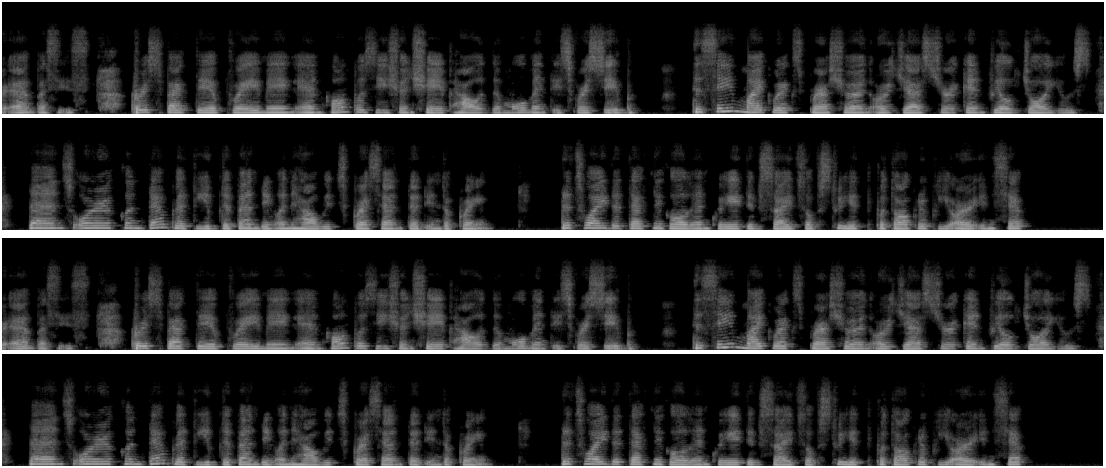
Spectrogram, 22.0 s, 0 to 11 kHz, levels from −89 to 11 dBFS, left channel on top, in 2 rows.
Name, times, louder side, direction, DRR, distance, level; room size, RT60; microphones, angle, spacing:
voice 1, 0.0-6.3 6.9-15.9 16.2-16.3 16.6-21.2, left 1 dB, 15° left, 0.3 m, -33 dB
2.4 x 2.4 x 2.6 m
head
